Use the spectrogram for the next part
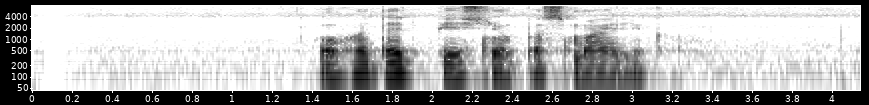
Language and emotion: Russian, neutral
